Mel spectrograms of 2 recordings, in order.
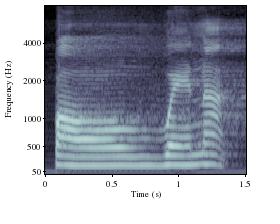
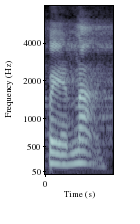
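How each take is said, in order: First: The word is stretched out long. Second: The word is said at normal length. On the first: It is very nice. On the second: It is nice.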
